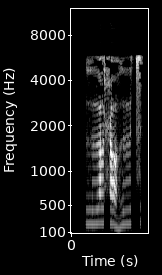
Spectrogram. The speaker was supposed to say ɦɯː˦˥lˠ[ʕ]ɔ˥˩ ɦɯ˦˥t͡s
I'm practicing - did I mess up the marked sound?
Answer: yes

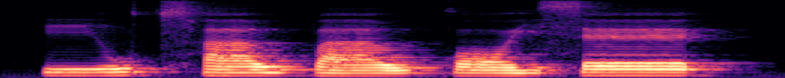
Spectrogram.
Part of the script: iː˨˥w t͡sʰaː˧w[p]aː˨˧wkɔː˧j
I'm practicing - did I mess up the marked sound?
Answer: no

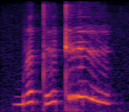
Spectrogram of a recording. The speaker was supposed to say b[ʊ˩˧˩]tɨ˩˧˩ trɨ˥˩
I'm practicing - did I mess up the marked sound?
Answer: yes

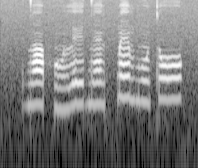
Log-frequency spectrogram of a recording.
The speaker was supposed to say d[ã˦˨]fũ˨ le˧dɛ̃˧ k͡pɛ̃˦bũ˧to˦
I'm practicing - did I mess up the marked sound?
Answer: yes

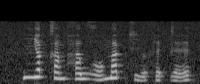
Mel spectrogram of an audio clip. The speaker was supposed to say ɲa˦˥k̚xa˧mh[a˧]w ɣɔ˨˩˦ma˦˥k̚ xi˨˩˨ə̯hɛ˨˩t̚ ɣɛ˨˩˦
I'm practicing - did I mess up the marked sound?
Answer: no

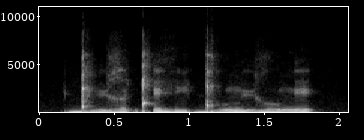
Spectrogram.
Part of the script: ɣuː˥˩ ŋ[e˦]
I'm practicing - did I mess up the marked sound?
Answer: no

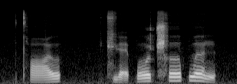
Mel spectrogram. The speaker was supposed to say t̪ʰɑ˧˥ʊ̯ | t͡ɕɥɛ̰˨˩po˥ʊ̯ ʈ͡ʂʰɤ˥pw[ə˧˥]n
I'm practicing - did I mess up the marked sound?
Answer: yes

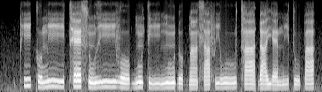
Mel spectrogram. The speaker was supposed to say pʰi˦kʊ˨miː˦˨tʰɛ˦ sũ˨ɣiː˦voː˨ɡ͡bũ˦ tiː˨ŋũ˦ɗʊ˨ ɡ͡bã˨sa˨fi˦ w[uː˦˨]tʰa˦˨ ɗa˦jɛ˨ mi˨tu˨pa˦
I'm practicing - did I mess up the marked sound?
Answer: yes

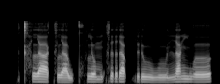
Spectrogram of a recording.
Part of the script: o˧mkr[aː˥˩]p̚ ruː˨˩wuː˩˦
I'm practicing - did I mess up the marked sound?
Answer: yes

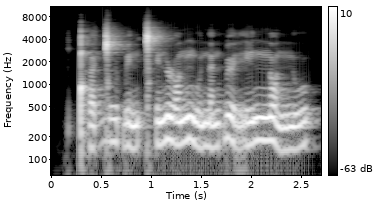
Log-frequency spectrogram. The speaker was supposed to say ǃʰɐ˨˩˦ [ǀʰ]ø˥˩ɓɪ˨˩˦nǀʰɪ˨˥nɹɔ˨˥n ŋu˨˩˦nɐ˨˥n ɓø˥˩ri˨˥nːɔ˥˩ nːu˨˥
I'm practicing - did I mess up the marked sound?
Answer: yes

